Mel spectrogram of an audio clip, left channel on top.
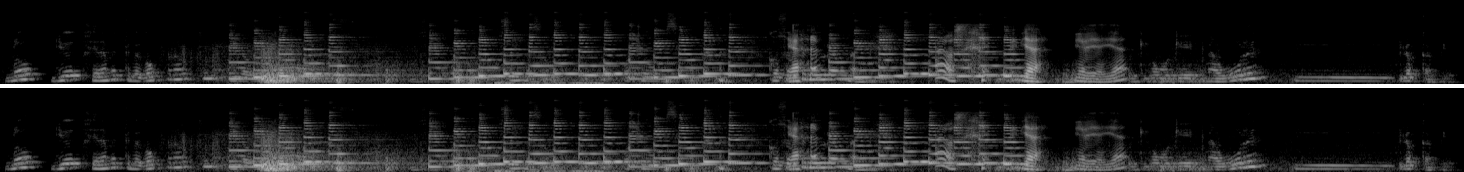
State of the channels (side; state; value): both; normal; correlation 0.96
